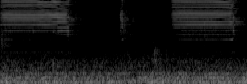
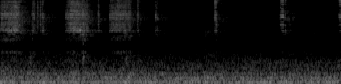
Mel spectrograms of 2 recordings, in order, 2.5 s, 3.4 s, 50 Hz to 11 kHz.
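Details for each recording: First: Blade Fusion 360 RC helicopter tail servo gives a thin, high electric buzz in half-second bursts while holding position. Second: Blade Fusion 360 RC helicopter, powered on: short bursts of high-pitched buzzing come and go in a quiet room as the tail servo holds position under power, which is normal.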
